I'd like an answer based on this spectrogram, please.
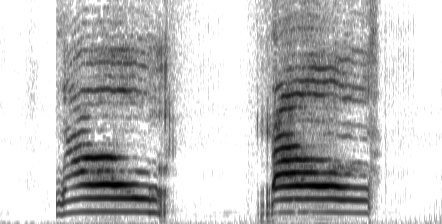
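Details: Kittens playing outdoors on grass give two drawn-out, steady meows, each lasting about a second with a flat, even pitch, separated by a short pause; a low background hum sits underneath.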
